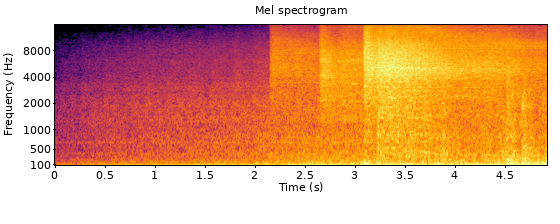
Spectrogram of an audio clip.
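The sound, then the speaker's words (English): Low engine rumble inside a city bus on the 733 line heading west on Venice Boulevard, early afternoon in spring 2017, builds steadily. Then a sharp hiss of air brakes bursts in and surges louder, lingering as a loud, breathy rush over the drone. “It's spring 2017, and I'm on the 733 bus line heading west on Venice Boulevard.”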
